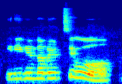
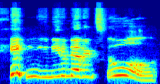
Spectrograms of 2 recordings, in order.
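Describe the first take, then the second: First: Said in the usual way. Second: Laughing through the words, a bit higher. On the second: Real, not acted. Reader laughing as she advises the client. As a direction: chuckle it out as you say it.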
